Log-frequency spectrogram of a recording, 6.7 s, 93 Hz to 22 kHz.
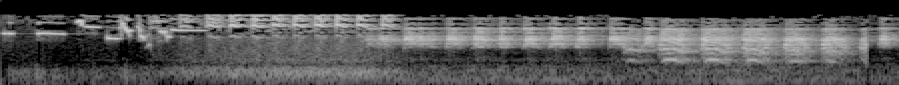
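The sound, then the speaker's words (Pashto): Migratory birds call at the Kol-e Heshmat Khan wetland on the edge of Kabul, a spring stopover: a busy mix of high chirps and trills, then a rapid, rhythmic series of repeated calls running steadily to the end, with no voices. “د کابل شهر په لمن کې کول حشمت خان هغه سیمه ده چې په پسردی کې هر کال له 300 تر 400 ډول مرغان دلته دمه کوي.”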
